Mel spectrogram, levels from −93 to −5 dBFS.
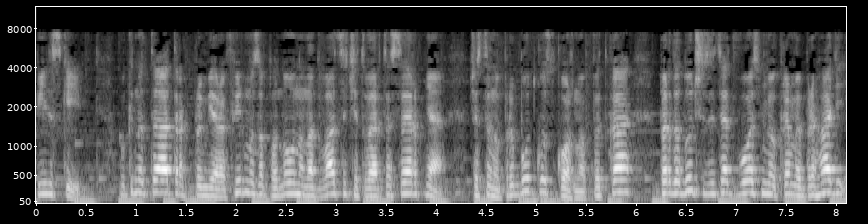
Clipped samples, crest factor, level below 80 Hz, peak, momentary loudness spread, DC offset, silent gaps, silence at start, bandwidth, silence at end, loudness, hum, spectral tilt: under 0.1%; 18 dB; -36 dBFS; -2 dBFS; 9 LU; under 0.1%; none; 0 s; 7.8 kHz; 0 s; -21 LUFS; none; -6 dB/octave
